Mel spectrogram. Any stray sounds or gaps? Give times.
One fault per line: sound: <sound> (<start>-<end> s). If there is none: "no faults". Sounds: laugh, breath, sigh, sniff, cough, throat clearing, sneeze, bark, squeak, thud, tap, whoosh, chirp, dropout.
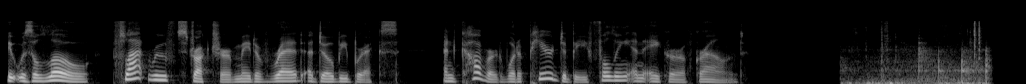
sound: tap (8.4-9.9 s)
